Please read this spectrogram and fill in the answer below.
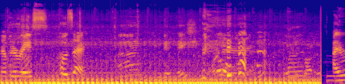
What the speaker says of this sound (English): now we're gonna go for a little ATV ride, and I'm gonna race Jose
